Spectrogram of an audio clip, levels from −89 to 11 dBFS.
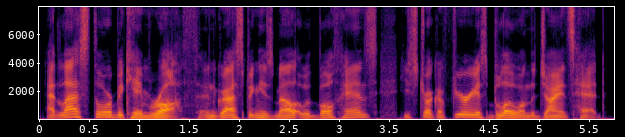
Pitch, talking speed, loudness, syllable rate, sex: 135 Hz, 220 wpm, -19 LUFS, 4.8 syllables/s, male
